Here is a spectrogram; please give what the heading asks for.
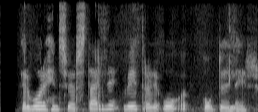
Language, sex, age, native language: Icelandic, female, 30-39, Icelandic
